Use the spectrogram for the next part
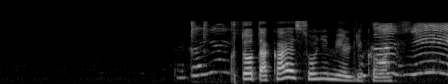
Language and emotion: Russian, positive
